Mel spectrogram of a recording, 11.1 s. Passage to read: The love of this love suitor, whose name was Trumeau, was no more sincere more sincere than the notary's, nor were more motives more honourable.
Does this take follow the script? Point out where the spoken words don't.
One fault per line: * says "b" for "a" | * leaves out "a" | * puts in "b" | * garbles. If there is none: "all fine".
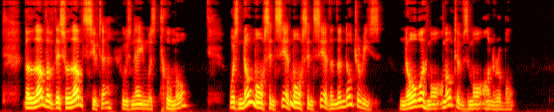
all fine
